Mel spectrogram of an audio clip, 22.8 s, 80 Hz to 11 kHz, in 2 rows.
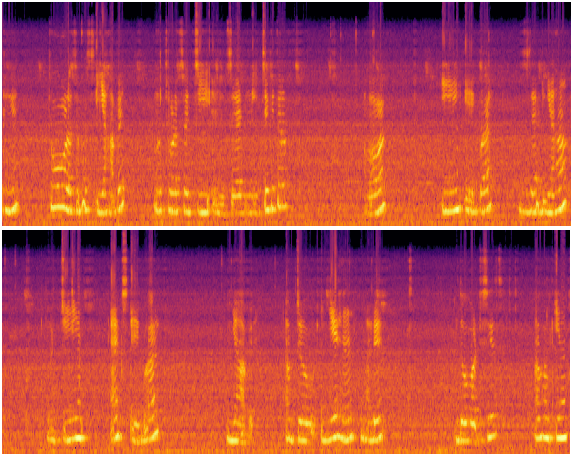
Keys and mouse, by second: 3.0 g, 8.0 e, 12.1 g, 16.9 click, 17.9 alt+z, 18.4 click, 20.0 KP_8, 21.4 alt+z, 22.2 KP_2.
